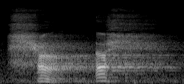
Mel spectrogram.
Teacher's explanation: Yani pertengahan halkum, pertengahan kerongkong kita. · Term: huruf ha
